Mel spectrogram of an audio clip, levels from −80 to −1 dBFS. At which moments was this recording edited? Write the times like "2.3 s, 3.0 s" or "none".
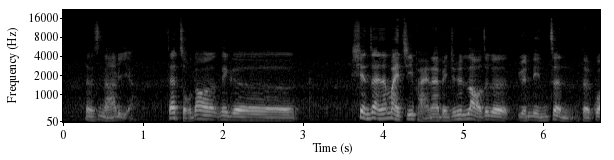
none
